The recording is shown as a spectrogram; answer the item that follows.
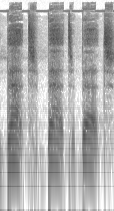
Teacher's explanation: can't get the th sound down so it's bet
